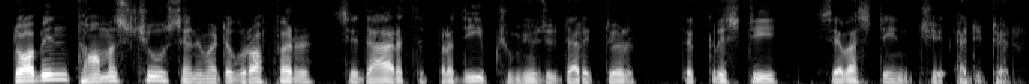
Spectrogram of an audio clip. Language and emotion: Kashmiri, neutral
